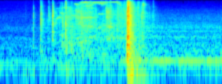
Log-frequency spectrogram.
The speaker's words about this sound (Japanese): あのですね。このトイレのドアを開けて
